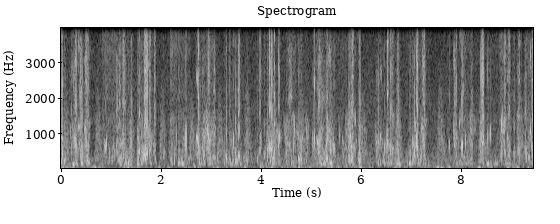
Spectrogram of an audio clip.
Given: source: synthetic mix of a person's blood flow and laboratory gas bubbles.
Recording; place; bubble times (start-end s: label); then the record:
Doppler ultrasound of blood flow; subclavian vein
0.00-0.12 s: bubbles
0.16-0.62 s: bubbles
0.80-1.46 s: bubbles
1.52-1.93 s: bubbles
2.03-2.09 s: bubbles
2.17-2.59 s: bubbles
2.68-3.17 s: bubbles
3.24-3.77 s: bubbles
3.90-4.97 s: bubbles
5.00-5.51 s: bubbles
5.54-6.03 s: bubbles
6.27-6.83 s: bubbles
6.89-7.32 s: bubbles
7.72-7.81 s: bubbles
7.83-9.21 s: bubbles
9.26-9.45 s: bubbles
From the record:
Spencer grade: 3 (all of the cardiac periods contain showers or single bubble signals, but not dominating or overriding the cardiac motion signals); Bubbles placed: anywhere in the cardiac cycle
